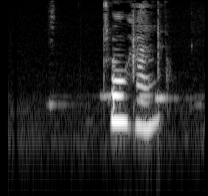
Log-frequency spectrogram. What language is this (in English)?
Chinese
